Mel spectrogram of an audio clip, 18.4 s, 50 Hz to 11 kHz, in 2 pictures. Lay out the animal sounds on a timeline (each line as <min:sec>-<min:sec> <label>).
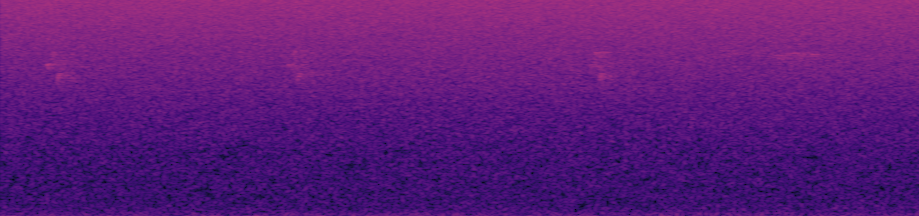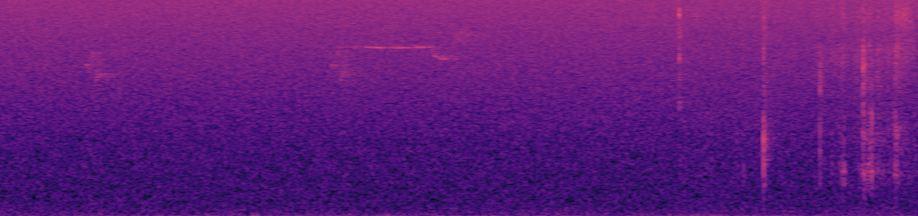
0:00.4-0:00.8 Yellow-bellied Flycatcher (Empidonax flaviventris)
0:02.8-0:03.1 Yellow-bellied Flycatcher (Empidonax flaviventris)
0:05.9-0:06.2 Yellow-bellied Flycatcher (Empidonax flaviventris)
0:07.7-0:08.2 Black-throated Green Warbler (Setophaga virens)
0:10.0-0:10.2 Yellow-bellied Flycatcher (Empidonax flaviventris)
0:12.5-0:12.7 Yellow-bellied Flycatcher (Empidonax flaviventris)
0:12.7-0:14.0 Black-throated Green Warbler (Setophaga virens)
